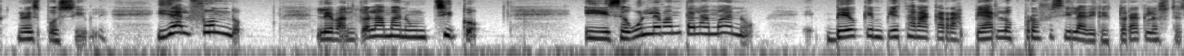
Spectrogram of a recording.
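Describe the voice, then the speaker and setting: Middle-aged woman, gravelly voice, dry close sound, lively storytelling on radio. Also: mid-range voice, no room sound. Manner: lively storyteller acting out dialogue. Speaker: guest.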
